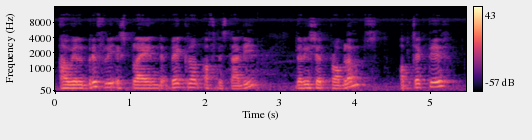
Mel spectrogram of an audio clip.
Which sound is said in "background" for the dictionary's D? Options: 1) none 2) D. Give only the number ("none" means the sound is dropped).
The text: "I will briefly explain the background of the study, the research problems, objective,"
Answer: 1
